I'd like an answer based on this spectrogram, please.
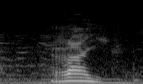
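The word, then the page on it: rai: Teotitlán del Valle Zapotec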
